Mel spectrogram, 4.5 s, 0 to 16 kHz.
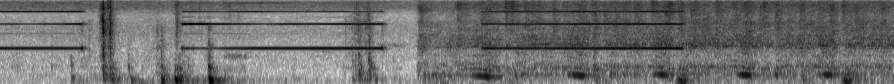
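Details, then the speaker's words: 2004 Porsche Cayenne 955 after new cam and crank sensors, low battery (about 9.5 V): dash beeps, then slow, laboured cranking about two pulses a second, no start; owner suspects bigger problems. "this um isn't sounding great really and I'm starting to think we have some rather bigger problems"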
